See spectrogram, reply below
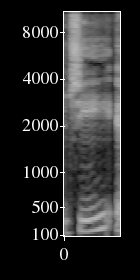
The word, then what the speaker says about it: qi: And for listeners, that's spelled Q-I, but qi.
